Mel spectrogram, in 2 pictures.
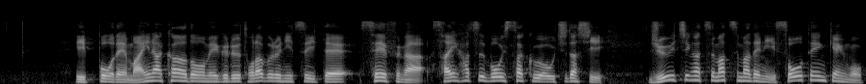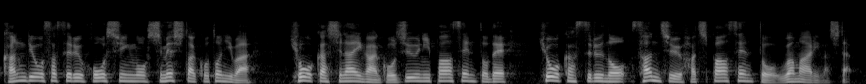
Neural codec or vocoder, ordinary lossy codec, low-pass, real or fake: codec, 16 kHz, 2 kbps, X-Codec, WavLM features, trained on Multilingual LibriSpeech; none; none; fake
